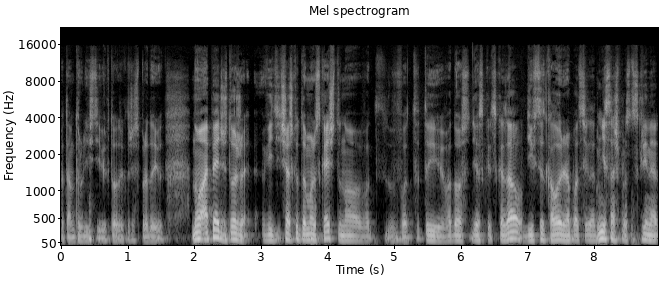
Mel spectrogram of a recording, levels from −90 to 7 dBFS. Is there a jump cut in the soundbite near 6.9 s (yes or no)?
yes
